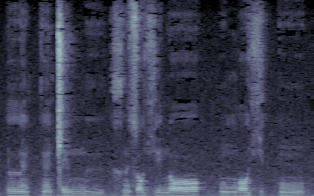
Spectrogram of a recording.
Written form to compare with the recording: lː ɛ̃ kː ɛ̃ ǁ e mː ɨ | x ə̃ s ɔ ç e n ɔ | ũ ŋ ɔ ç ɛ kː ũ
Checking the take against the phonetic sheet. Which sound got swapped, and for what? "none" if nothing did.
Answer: none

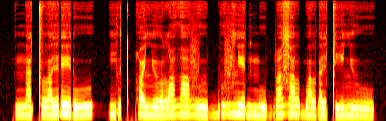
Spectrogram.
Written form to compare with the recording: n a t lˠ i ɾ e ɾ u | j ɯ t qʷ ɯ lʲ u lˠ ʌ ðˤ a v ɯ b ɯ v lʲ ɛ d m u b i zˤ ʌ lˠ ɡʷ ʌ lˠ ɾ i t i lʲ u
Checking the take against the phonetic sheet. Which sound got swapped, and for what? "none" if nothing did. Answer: ɡʷ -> b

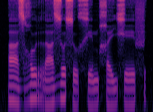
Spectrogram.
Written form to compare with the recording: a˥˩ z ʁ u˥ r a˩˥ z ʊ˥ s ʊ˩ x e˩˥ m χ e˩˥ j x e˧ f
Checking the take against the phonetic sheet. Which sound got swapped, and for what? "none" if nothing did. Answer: none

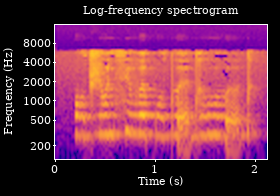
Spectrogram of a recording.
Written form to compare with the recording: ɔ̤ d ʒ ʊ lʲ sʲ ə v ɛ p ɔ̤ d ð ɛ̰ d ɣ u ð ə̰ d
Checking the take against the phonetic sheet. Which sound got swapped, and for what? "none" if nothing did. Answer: none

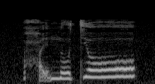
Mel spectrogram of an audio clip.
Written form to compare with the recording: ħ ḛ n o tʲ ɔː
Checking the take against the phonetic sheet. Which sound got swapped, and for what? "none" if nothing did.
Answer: none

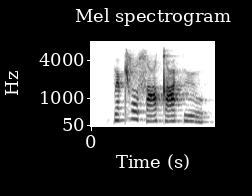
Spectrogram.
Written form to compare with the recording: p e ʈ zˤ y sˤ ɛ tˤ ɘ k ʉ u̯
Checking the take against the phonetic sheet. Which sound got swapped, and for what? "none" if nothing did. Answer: ɘ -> e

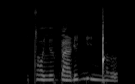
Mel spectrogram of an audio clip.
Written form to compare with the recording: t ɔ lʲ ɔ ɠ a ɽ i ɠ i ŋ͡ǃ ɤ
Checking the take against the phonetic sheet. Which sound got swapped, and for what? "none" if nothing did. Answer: none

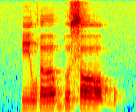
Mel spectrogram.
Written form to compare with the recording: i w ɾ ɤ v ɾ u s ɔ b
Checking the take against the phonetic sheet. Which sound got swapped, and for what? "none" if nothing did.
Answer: v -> b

